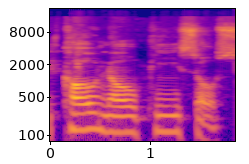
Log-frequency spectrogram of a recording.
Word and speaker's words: Konopisos: Yeah, you can say it Konopisos, or the traditional way is Konopisos, but we use either way. I assume that's a Greek origin. Is that right? Yeah. Okay. Say it one more time. The true way. Just phonetically, Konopisos.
